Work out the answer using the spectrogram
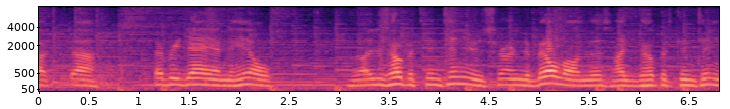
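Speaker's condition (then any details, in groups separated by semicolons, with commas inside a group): Parkinson's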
